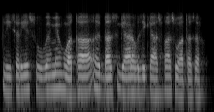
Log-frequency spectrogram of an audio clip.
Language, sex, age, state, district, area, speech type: Hindi, male, 30-45, Rajasthan, Karauli, rural, conversation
